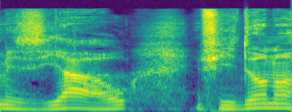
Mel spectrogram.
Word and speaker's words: Yaw: of that you know so instead of Yao saying my name is Yao you might have found he was saying my name is why you know to to americanize it you see what I'm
